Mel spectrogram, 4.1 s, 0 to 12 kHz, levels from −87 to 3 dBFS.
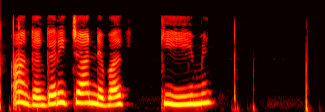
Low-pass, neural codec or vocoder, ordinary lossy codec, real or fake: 7.2 kHz; none; none; real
